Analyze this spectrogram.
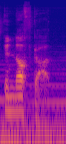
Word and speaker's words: Inuffgot: "The accent," announced Inuffgot, "is on the second syllable." "What?" "It's Inuffgot."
